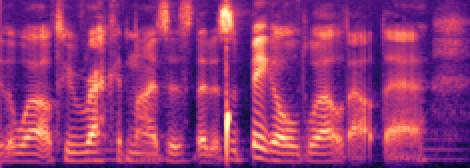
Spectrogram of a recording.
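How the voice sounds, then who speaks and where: In a British accent, a woman talks at a very fast pace. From England, Nigerian heritage. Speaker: dating talk guest; guest. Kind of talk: casual chat. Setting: studio sofa. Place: home room.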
